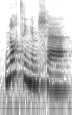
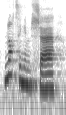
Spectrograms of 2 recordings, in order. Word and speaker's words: Nottinghamshire: It's Nottinghamshire, Nottinghamshire. We drop H and we pronounce ending as shire, Nottinghamshire.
